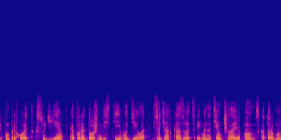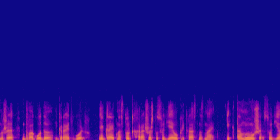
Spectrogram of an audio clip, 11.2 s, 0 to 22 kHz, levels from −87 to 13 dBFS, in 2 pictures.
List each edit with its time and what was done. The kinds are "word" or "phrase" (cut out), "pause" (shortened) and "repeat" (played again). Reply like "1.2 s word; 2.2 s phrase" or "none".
1.3 s pause; 3.0 s pause; 6.0 s pause; 6.7 s word

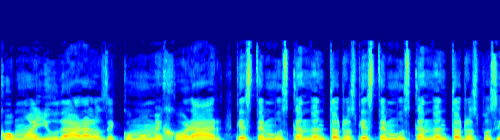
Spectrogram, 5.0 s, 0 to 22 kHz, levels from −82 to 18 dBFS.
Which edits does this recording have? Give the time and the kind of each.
1.0 s word; 2.3 s pause; 3.6 s repeat

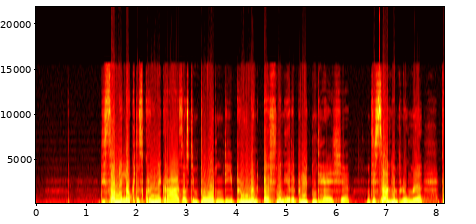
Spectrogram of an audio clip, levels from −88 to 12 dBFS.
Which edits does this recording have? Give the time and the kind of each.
6.4 s pause

